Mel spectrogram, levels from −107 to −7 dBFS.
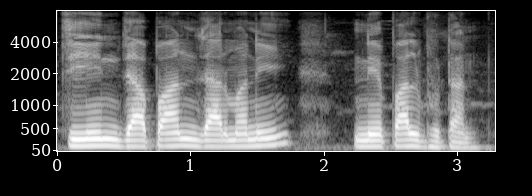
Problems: constant background noise, background conversations at intervals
